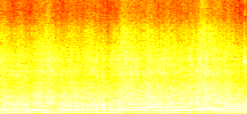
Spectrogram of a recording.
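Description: Small acoustic band playing live: an accordion holds a steady chord over acoustic guitar and djembe.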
